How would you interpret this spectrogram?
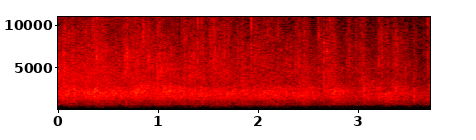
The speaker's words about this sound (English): So I just ask that you would give them a little bit of support by a warm applause, and then the mic is going to kick us off this morning.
